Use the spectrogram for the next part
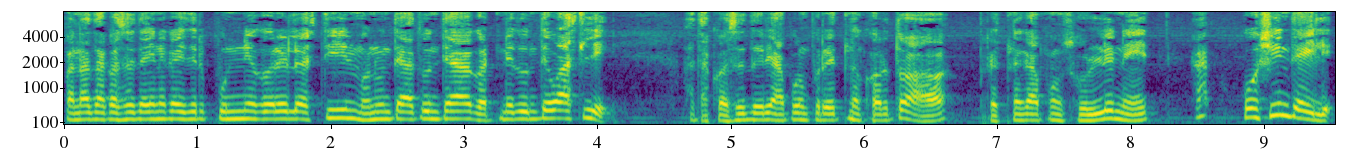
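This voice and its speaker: A man's voice: high-pitched, a little fast, dark tone, close to an everyday voice. A man playing a self-important hospital doctor in a comedy sketch, reassuring relatives and scolding staff. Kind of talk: village comedy sketch acting.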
